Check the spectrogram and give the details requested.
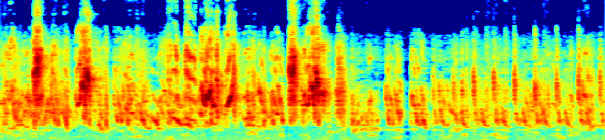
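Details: Colony of yellow budgerigars, a breeding colony of Australian parrots, chattering together: dense overlapping warbles and squawks with sharp bright notes at about one-second intervals, continuous for the whole stretch.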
